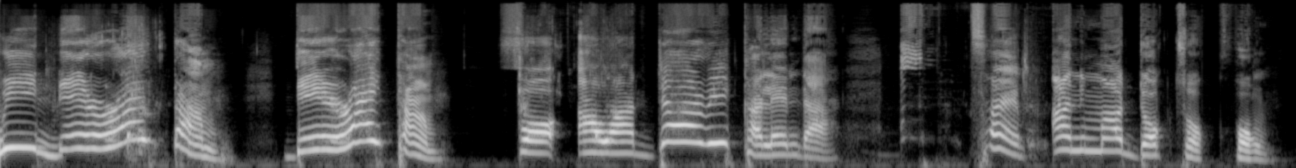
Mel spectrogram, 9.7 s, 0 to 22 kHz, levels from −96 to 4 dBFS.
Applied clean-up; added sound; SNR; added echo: neural mask model DeepFilterNet 3.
